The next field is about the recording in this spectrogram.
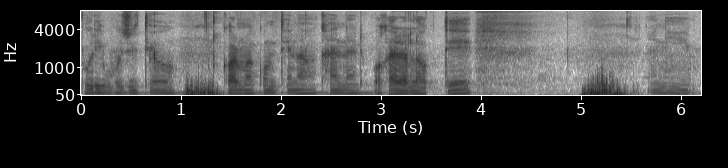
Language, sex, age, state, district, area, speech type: Nepali, male, 18-30, West Bengal, Darjeeling, rural, spontaneous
